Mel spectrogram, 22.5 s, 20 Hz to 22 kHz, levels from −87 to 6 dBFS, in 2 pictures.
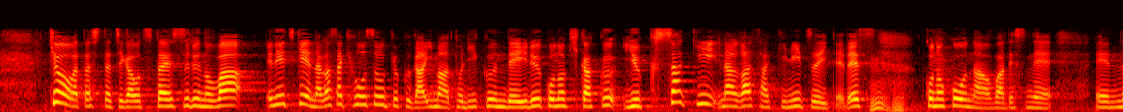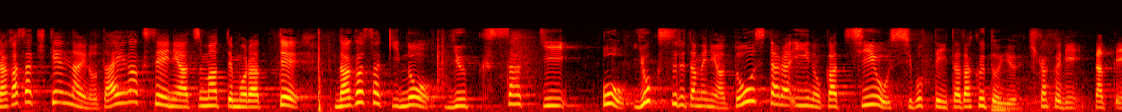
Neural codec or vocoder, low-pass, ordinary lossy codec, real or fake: none; none; none; real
